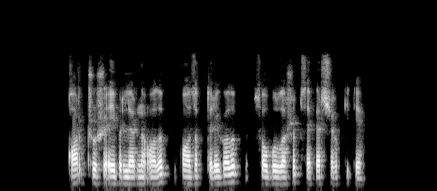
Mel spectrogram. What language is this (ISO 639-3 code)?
tat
